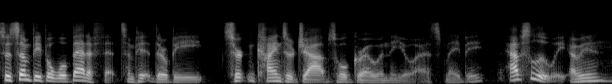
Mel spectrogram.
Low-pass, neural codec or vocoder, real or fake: 7.2 kHz; codec, 16 kHz, 0.3 kbps, FocalCodec; fake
